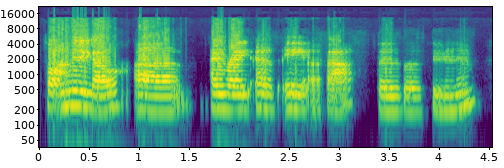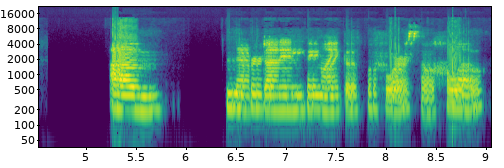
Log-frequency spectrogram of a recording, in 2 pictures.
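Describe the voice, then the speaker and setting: A middle-aged indie author talks casually but earnestly about her writing over a voice chat from home, often pausing with ums and restarting. Her mid-range voice is level, measured, a little mellow, with vocal fry. The computer-mic audio sounds echoey, distant, and muffled.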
